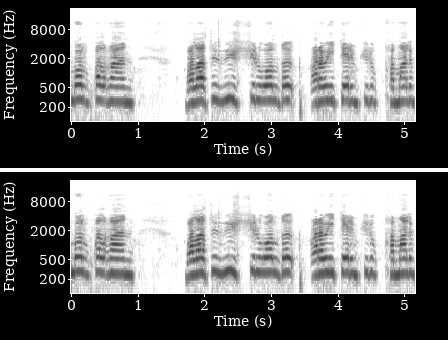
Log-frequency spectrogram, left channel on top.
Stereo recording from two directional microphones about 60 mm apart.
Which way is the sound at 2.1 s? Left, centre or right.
Right.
